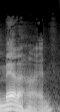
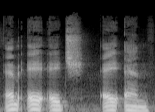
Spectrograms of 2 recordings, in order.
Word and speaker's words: Mahanaim: And it came to pass, when David was come to Mahanaim, I keep doing that wrong. It's Mahanaim.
